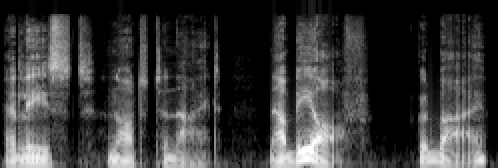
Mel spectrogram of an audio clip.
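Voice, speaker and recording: Storybook gentleman, played by the reader, a man: clipped, kindly, firm, gravelly, dry sound. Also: rumbling low, huge pitch swings, dry recording, pitched below the performer's own voice, exaggerated voice. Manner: brisk, clipped. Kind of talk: storybook character voice.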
